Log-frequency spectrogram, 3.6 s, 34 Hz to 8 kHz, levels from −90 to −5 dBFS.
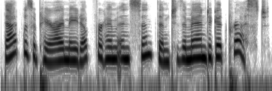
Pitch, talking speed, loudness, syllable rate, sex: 240 Hz, 300 wpm, -14 LUFS, 5.6 syllables/s, female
